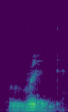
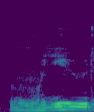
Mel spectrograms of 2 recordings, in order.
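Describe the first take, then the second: First: No y sound comes before the vowel. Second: A y sound comes before the vowel. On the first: The speaker calls it right. "it's rude" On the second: The speaker calls it wrong. "No one says rude"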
